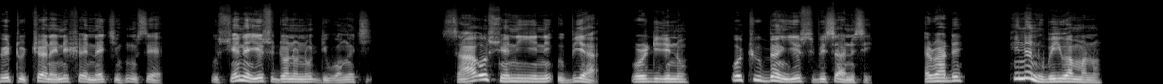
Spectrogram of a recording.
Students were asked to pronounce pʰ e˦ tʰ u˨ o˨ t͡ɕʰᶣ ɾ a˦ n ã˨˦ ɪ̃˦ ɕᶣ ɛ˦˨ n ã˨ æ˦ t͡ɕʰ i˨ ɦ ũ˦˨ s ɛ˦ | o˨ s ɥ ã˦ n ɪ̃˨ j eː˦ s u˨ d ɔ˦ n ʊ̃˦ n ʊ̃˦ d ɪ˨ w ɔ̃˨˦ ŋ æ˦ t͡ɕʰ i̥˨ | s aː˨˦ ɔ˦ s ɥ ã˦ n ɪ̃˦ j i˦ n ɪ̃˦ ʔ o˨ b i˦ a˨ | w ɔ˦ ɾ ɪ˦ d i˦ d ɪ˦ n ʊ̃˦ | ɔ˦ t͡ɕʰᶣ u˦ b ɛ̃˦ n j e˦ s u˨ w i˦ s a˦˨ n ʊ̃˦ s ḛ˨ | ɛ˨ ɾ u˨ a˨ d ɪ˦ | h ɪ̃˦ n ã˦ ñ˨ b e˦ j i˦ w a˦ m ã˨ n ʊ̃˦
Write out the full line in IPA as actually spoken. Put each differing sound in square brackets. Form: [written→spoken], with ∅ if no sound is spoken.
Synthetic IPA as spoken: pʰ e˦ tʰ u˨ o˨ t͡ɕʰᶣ ɾ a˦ n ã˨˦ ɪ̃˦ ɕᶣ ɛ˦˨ n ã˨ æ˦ t͡ɕʰ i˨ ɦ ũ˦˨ s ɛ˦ | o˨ s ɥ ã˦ n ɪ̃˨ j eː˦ s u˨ d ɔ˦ n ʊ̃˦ n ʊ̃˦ d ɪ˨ w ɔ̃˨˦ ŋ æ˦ t͡ɕʰ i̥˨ | s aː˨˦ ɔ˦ s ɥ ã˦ n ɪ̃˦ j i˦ n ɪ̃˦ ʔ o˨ b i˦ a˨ | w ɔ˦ ɾ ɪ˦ d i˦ d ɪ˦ n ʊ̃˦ | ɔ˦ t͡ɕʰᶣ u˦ b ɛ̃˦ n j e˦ s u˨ [w→b] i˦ s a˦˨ n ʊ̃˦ s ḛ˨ | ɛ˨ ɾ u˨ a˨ d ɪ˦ | h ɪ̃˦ n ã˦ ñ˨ b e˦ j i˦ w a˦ m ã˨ n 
